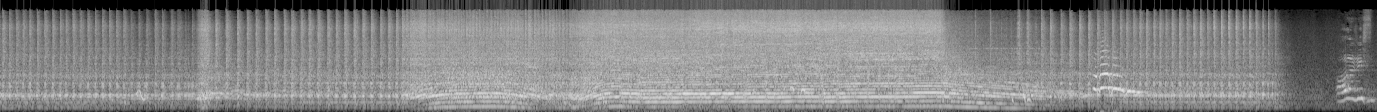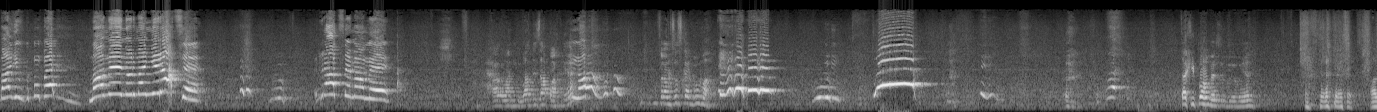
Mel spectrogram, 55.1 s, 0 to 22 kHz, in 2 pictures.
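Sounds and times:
dirt bike engine revving: 0.0 - 26.0.

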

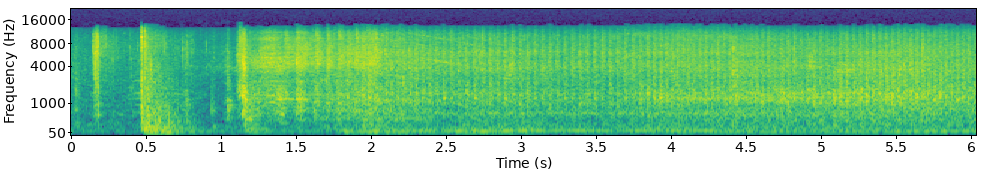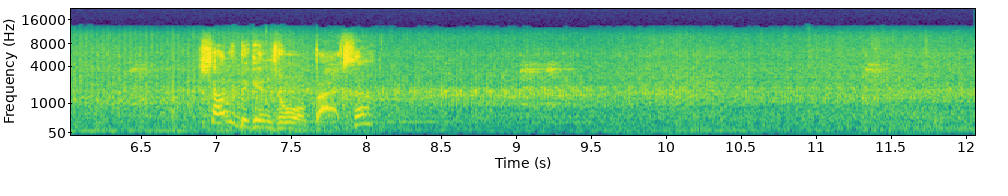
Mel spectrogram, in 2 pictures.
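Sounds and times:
vehicle engine idling: 1.3 - 12.0.

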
